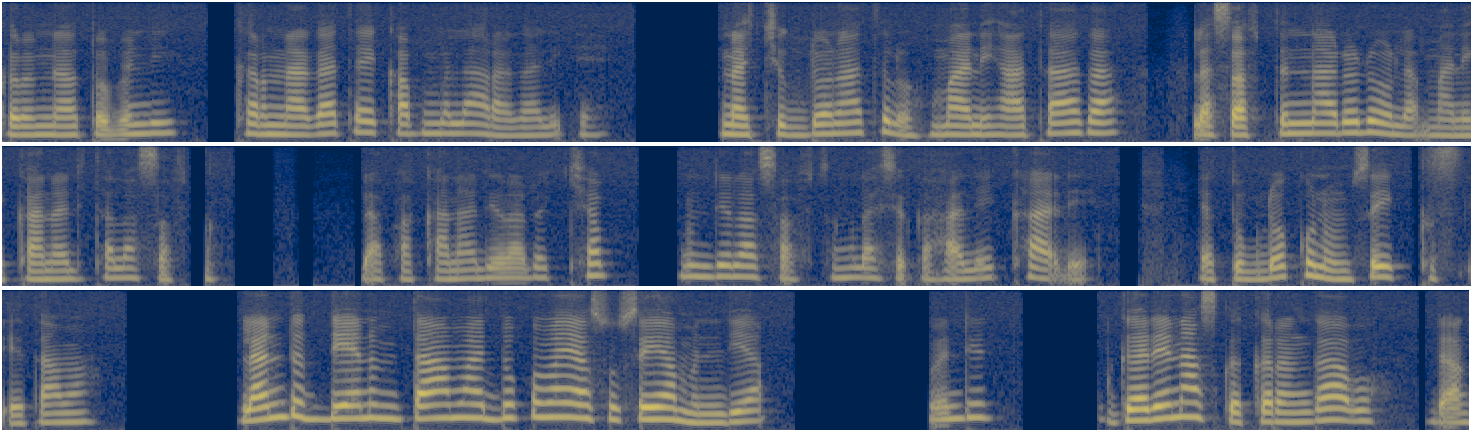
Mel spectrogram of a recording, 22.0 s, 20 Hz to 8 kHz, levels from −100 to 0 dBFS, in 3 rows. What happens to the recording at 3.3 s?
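From 3.16 to 3.58 s, comfort noise replaces the background: a steady, featureless hiss about 26 dB quieter, likely synthesised during discontinuous transmission.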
